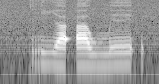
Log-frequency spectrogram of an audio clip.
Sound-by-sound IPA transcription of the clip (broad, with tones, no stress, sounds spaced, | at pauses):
p r i˨˩ a̯ ʔ a˧ w m e˦˥ ʔ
